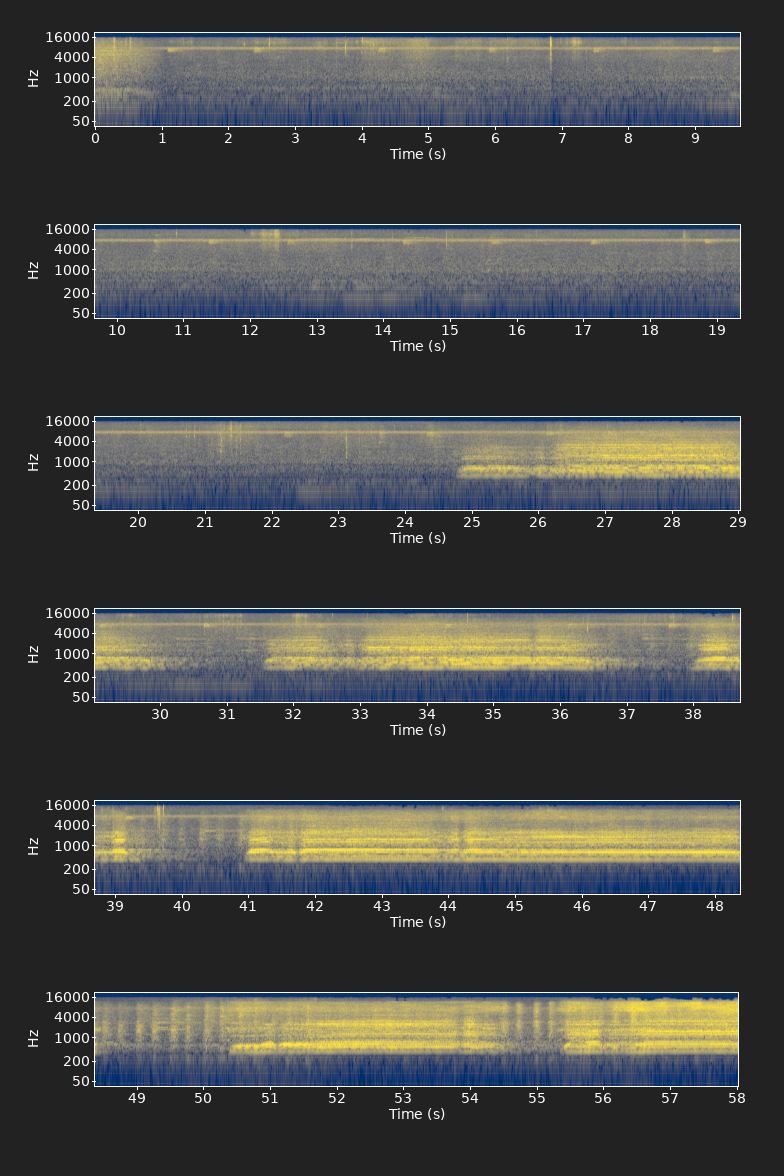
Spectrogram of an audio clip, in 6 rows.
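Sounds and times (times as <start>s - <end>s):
steam locomotive whistle blasts: 0.0s - 1.0s, 24.7s - 30.6s, 31.2s - 58.0s.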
